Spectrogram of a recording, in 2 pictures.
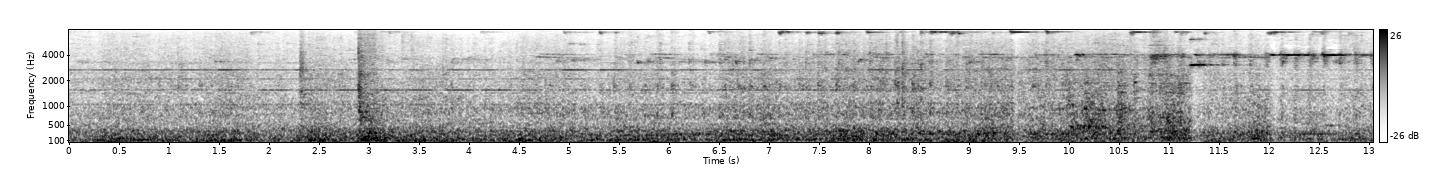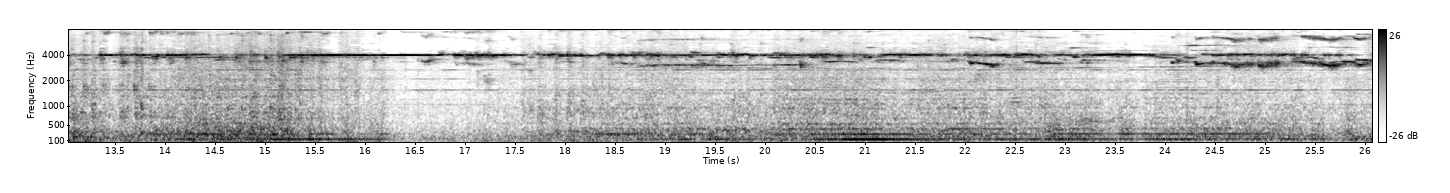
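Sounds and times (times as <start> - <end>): steel wheels squealing: 0.0 - 26.0
train cars rumbling and clattering: 0.0 - 26.0.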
